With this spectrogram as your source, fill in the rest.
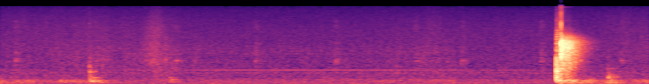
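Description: A billiard ball knocks sharply against a hard edge.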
